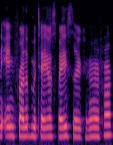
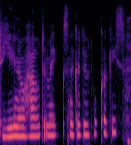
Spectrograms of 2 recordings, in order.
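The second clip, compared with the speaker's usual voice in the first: soft, quiet whisper; 4 dB quieter than usual. Playing a character who leans down to ask an elder: quiet whisper. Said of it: "he just kinda quietly whispers".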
